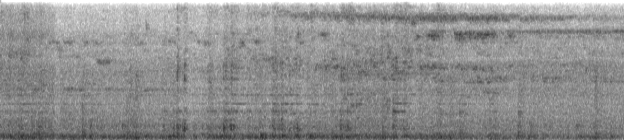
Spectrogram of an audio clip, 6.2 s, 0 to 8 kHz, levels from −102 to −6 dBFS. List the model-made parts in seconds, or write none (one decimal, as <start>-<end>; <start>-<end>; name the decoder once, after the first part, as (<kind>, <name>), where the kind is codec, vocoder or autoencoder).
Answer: none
